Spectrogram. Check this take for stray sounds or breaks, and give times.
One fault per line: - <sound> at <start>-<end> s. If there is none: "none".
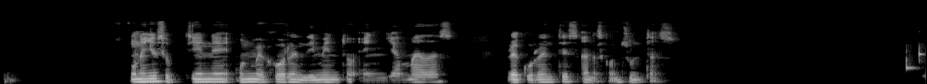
none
